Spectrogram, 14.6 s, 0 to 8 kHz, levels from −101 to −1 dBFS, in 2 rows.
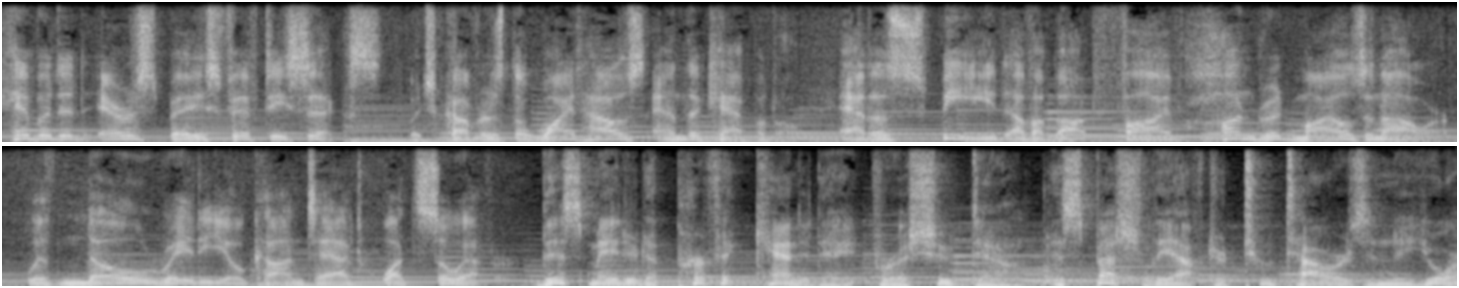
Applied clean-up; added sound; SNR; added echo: none; Piano; 10 dB; none.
